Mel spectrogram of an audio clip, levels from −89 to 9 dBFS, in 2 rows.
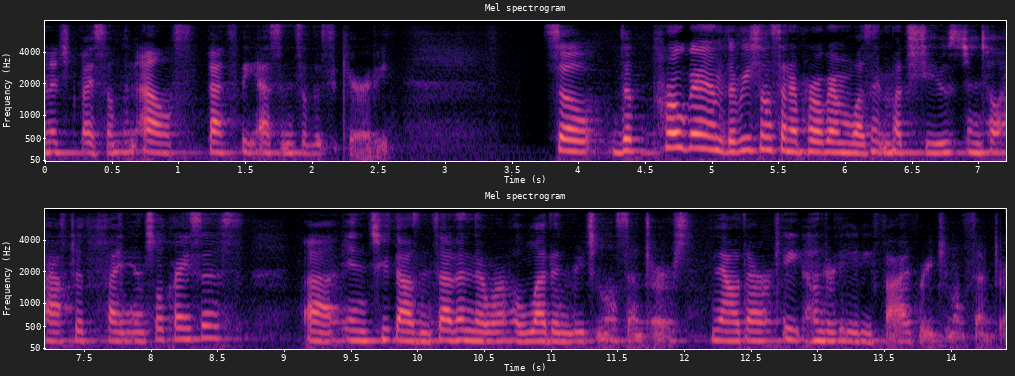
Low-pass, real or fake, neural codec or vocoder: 7.2 kHz; fake; autoencoder, 48 kHz, 32 numbers a frame, DAC-VAE, trained on Japanese speech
